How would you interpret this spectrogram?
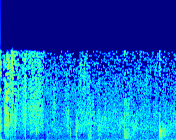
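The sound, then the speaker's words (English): Muffled footsteps on the other side of a door, a slow uneven series of soft thuds, fairly faint against a low background hum, with no one talking. “Sir, footsteps.”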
